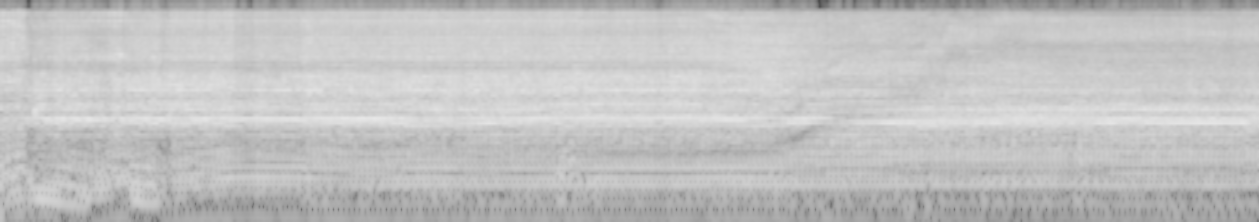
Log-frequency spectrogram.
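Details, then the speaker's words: Generator unused for a year, after the carburetor work, fuel flow check and start on choke: running loud and even with a steady hum and a smooth speed change midway, no sputtering or surging; idling normally, repair successful. "Oke teman-teman, di sini gensetnya sudah hidup normal tanpa ada suara redet-redet di gensetnya, dan stasionernya itu seperti biasa normal sekali, dan saya nyatakan berhasil sesuai dengan trik yang saya lakukan tadi."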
